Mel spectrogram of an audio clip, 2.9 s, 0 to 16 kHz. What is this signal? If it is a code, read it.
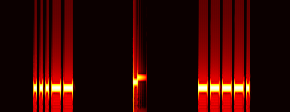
Morse code, heard as a keyed tone, about 40 wpm, 700 Hz. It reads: 3 9
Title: Single Letter-Number - Rapid-Fire 40wpm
